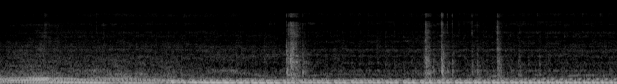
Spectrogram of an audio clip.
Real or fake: fake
